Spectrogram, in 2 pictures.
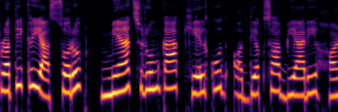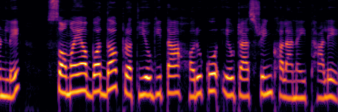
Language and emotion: Nepali, neutral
